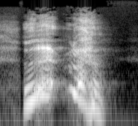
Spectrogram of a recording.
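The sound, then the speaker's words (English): A voice imitates a stepdad's habit of loud throat clearing in public, in two harsh, rasping, forceful bursts, with a brief pause between them and no words spoken. “He used to clear his throat too much in public.”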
